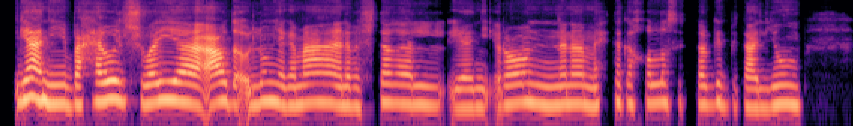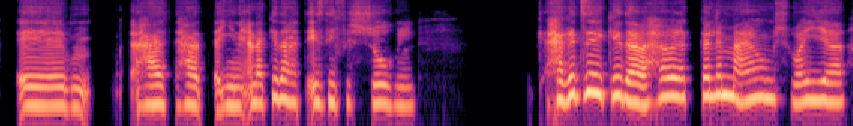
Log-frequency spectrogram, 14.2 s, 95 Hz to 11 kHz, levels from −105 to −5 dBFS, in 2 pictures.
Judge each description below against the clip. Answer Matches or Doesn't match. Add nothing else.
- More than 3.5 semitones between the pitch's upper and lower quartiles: Doesn't match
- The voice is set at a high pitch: Matches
